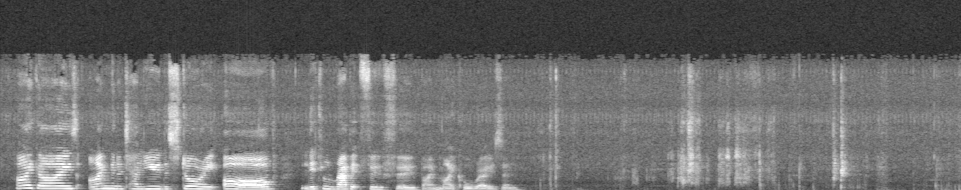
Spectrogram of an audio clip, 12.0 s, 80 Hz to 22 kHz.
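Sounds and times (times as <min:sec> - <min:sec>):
book pages rustling and turning: 0:06.7 - 0:12.0.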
